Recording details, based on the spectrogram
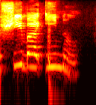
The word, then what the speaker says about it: Shiba Inu: It's the Shiba Inu.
